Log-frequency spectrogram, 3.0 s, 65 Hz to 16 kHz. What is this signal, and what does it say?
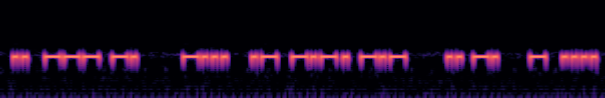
Morse code, heard as a keyed tone, about 50 wpm, 720 Hz. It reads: ION BACK IN TH
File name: archived / CRSnet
